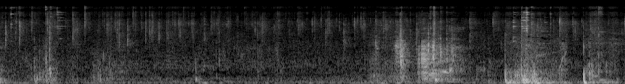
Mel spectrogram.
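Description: Steady rain falling, with rustling and knocking as rope rigging bags are shifted by hand. There are two louder short noises in the second half, the last ending in a sharp knock.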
